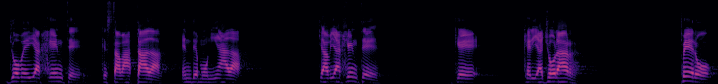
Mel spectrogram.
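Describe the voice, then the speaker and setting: Fervent male preacher from Colombia, high voice, ringing hall reverb, swings from hushed asides to shouted emphasis. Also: clean tone. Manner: impassioned, rising to shouts on key points. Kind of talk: sermon with personal testimony.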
